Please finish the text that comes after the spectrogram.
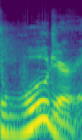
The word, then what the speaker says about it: Wouter: Oh, Yoop is saying Wooter. It's Wooter, and spelling it almost the exact same way.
